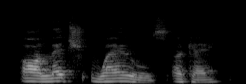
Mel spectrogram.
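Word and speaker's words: Wałęsa: Oh, Lech Wales. Okay. How many? Oh, yeah, well, it's you spell Walesha. Is that right? How many? Oh, yeah, because of their pronunciation, Walesha. How many?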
